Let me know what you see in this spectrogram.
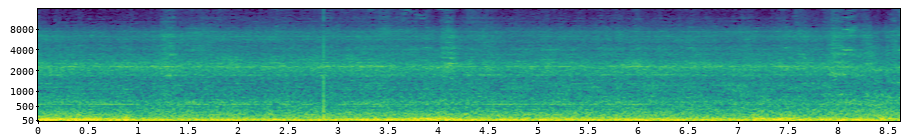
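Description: Passenger train coach running along the line, heard from inside the carriage: a steady low rumble of wheels on rails with a faint steady whine above it.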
